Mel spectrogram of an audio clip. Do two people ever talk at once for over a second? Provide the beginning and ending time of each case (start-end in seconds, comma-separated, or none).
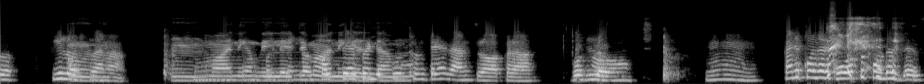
2.1-4.1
